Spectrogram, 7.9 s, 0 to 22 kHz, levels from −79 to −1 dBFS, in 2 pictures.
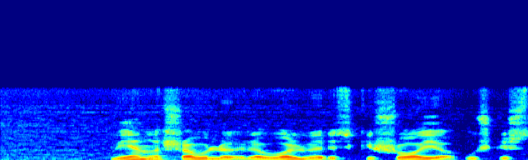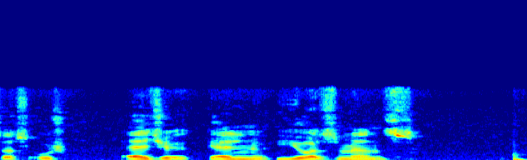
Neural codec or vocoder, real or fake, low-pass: none; real; 9.9 kHz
